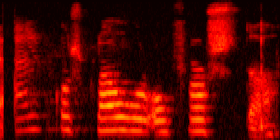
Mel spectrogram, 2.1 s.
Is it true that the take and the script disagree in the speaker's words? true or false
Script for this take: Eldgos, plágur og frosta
false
